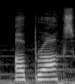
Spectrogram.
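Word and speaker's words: Uproxx: travel writer for publications like NatGeo outside magazine up rocks which is spelled UPR oxx and more it's a really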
